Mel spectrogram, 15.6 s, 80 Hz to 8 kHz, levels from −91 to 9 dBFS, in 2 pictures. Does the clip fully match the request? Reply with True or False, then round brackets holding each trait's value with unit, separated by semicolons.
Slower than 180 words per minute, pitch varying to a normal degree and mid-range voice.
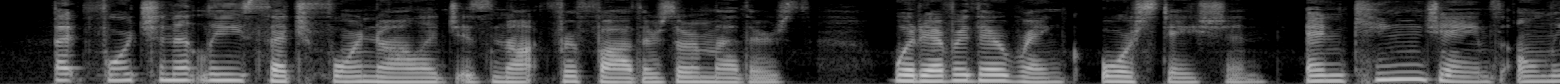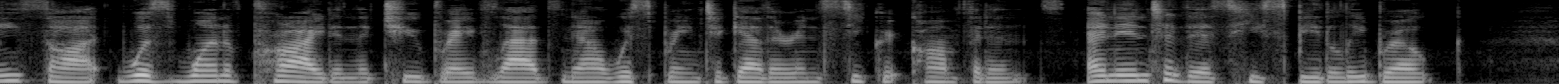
True (160 wpm; 3.5 semitones; 165 Hz)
